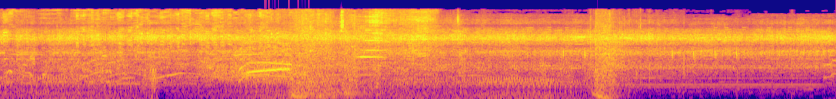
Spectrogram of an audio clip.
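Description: A dense, distorted collage of layered cartoon sound effects, full of warbling pitch glides. It swells loudest about three seconds in and has a sharp hit about six seconds in, then a few steady tones are held near the end.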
